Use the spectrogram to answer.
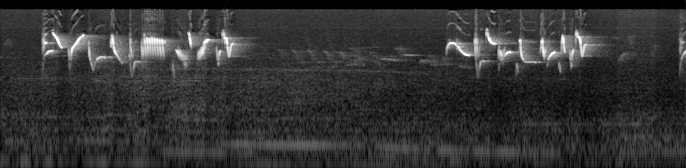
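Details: Edel/Herda sanger canary, a singer canary noted for rich, elegant rolls and kept as a tutor voice for other canaries. Two phrases of rapid, sharp, down-swooping whistles with a near-silent gap of about two seconds between them.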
